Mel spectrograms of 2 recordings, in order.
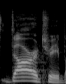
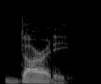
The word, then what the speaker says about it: Daughtry: It's Daughtry, by the way. I've pronounced it 15 different ways. And he's like, all right, you an idiot. He actually wrote it out phonetically. It's Daugherty.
